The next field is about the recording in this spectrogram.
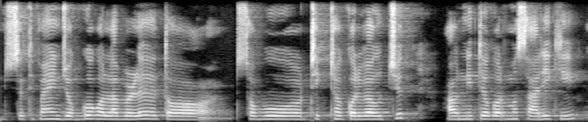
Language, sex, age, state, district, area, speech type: Odia, female, 30-45, Odisha, Kandhamal, rural, spontaneous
